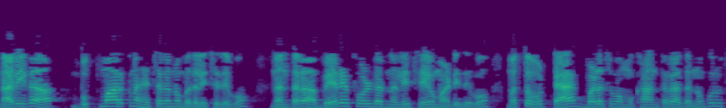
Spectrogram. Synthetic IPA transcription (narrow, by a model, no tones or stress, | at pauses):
naːʋiːɡɐbukmaːɾknɐɦɛsɐɾɐnːubɐd̪ɐlisid̪eːʋu | nɐnt̪ɐɾɐbeːɾeːpʰoːlɖɐɾnɐlːiseːʋmaːɽid̪eːʋumɐt̪ːuʈjaːk̚bɐɭɐsuʋɐmukʰaːnt̪ɐɾɐːd̪ɐnːuɡuɾut̪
